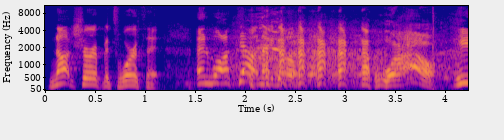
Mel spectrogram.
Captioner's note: laughter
